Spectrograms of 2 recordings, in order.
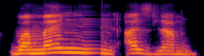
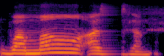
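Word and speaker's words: وَمَنْ أَظْلَمُ: Waman azlamu, not wama azlamu.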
